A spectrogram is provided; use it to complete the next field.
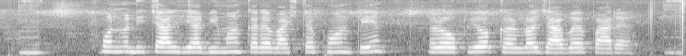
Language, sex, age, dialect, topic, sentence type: Maithili, female, 18-24, Angika, banking, statement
